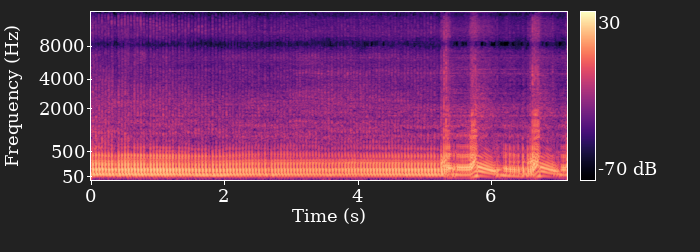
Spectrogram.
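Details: Rebuilt 2007 Honda CRF150R started after the rebuild (seals noted as installed wrong): steady, even single-cylinder thump at idle, then clean sharp throttle blips that rise and fall crisply; runs healthy.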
